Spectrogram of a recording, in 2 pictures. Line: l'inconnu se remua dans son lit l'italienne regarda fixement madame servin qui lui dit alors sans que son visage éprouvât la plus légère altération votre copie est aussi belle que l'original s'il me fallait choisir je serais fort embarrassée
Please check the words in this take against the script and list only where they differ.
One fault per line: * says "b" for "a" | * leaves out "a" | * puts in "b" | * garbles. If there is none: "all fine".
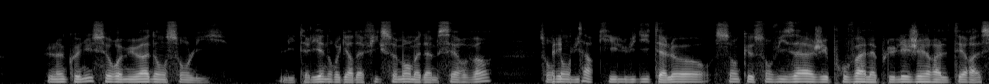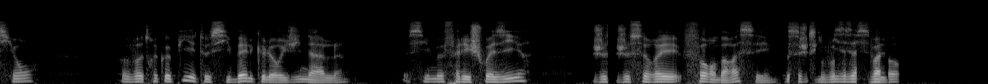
* garbles
* puts in "je"
* garbles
